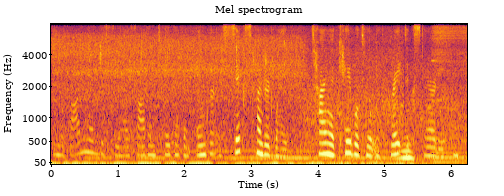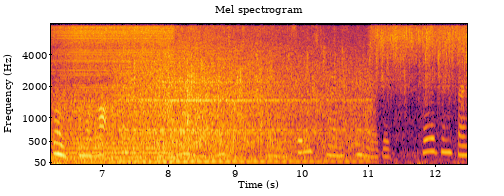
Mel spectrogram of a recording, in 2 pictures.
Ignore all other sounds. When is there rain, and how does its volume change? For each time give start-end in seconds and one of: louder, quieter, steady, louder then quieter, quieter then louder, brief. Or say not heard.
0.0-12.4 louder then quieter.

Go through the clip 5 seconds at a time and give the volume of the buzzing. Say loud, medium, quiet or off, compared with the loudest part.
medium, loud, off.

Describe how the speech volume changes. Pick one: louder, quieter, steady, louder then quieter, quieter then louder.
louder then quieter.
